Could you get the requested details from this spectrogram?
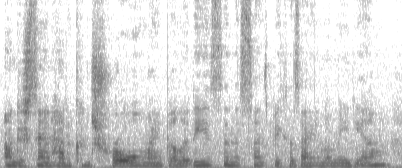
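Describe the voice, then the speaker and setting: Audible room echo and noticeable background noise accompany a woman as she speaks. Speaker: vlogger sharing mental health story. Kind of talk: personal testimony monologue.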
